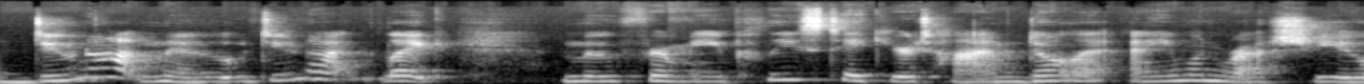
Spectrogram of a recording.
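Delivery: ordinary delivery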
